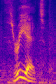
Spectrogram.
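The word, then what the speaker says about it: Thred: that level editor that spelled thread but pronounced threed which by default gives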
